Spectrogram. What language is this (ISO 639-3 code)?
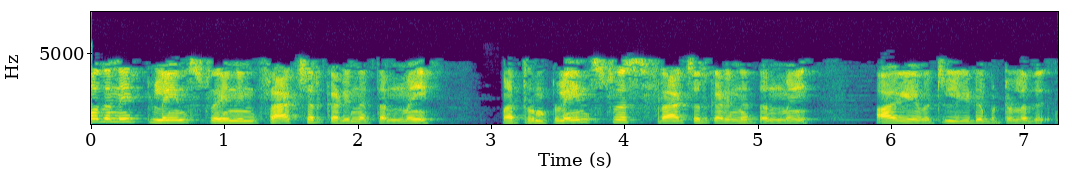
tam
